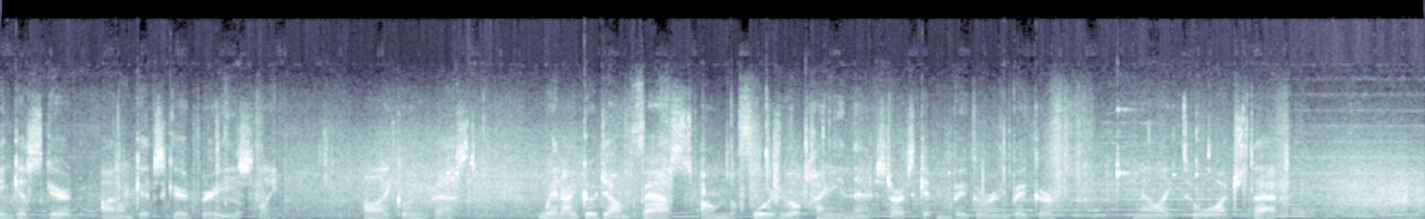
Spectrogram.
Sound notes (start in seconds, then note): none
